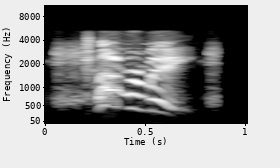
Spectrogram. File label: COVER ME, MALE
